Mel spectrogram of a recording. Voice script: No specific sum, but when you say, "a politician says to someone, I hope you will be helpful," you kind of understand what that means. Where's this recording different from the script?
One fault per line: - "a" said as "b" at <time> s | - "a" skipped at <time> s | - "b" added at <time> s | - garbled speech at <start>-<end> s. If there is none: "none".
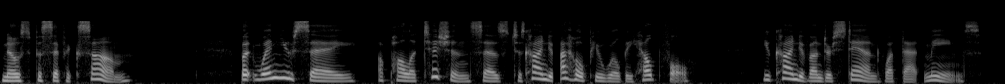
- "someone" said as "kind" at 5.2 s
